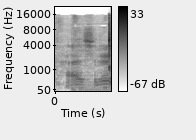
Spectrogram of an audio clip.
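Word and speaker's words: 林: 이 하야시가 거기다 한자를 갖다 붙이게 돼서 이제 하야시를 이렇게 숲을 림자를 써놓고 하야시라고 읽게 되는 겁니다.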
